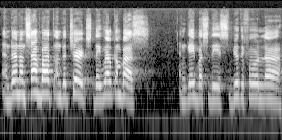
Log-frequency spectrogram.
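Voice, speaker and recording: A man with a Filipino accent giving a mission trip report to his church, halting with many fillers and sounding sluggish from jet lag. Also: high-pitched, steady tone. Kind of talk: church announcement talk. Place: church sanctuary.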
